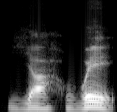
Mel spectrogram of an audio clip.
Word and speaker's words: Yahweh: Ya, kalau saudara perhatikan huruf-huruf di depannya adalah YHWH, yang dipronunciasikan adalah Yahweh itu sendiri.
